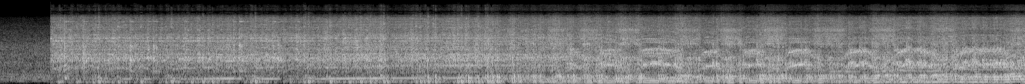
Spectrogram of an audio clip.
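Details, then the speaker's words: Overheated Mazda 12A rotary running on an engine stand with temporary wiring and garden-hose cooling: loud, rough running with wavering whistles from a vacuum leak, later fixed. "Hey, that's some major vacuum leaks right there. You hear the whistles?"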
